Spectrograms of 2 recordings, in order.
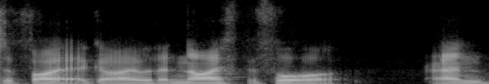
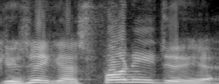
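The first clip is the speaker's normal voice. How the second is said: mock very high, very loud, shrill aggressive confrontational voice; 12 semitones higher, 10 dB louder than usual. Retelling a man confronting the speaker's friend over a water pistol, imitating an aggro man. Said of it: "he just started getting more and more aggro".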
